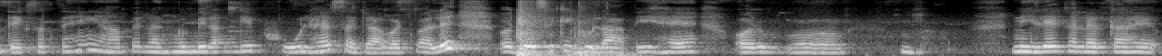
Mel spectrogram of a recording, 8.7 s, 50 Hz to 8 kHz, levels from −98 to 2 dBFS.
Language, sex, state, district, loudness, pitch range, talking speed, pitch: Hindi, female, Bihar, Bhagalpur, -20 LUFS, 200-225 Hz, 130 wpm, 215 Hz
